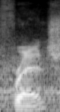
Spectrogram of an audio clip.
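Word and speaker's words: Ffrench: It's French with 2 Fs. Maybe fortitude. Does that still sound the same? It does. You still pronounce it French.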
